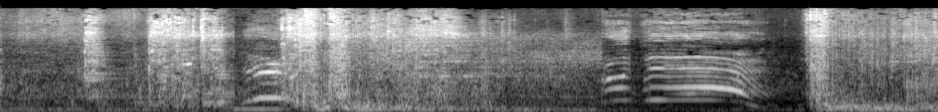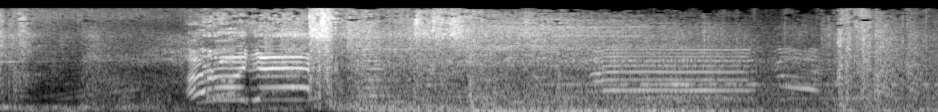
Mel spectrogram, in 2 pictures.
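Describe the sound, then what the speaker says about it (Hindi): Russian artillery shelling in Bakhmut, with heavy booming blasts repeating every few seconds, loud and near. Whining mechanical tones and rumbling noise fill the gaps between shots. "क्यों बखमूत में रूस की MSTAB तोपखाना रेजिमेंट ने यूक्रेनी सेना पर बेहद तीखे और प्रचंड हमले किए हैं"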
